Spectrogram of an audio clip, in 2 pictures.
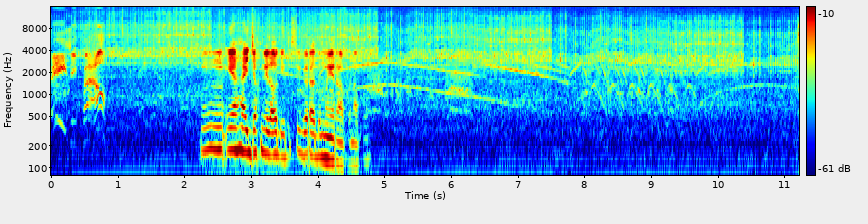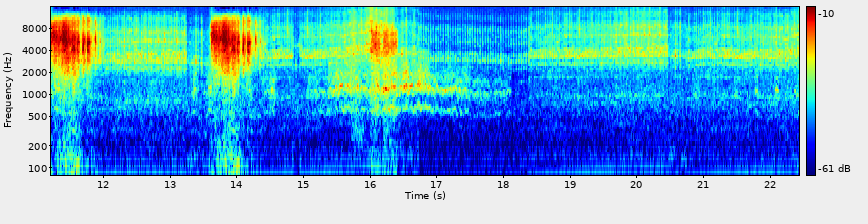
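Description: A bulldozer engine rumbles low and steady.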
